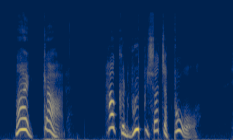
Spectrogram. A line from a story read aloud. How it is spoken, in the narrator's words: he exclaimed bitterly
